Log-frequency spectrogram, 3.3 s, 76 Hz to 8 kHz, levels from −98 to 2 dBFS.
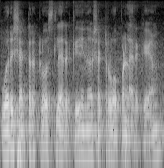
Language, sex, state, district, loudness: Tamil, male, Tamil Nadu, Kanyakumari, -19 LUFS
